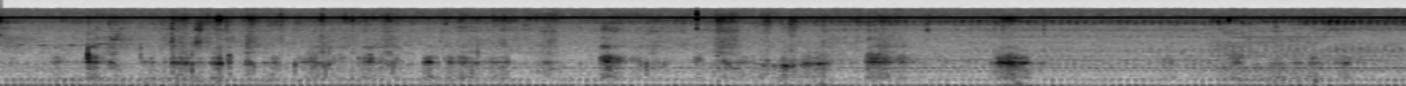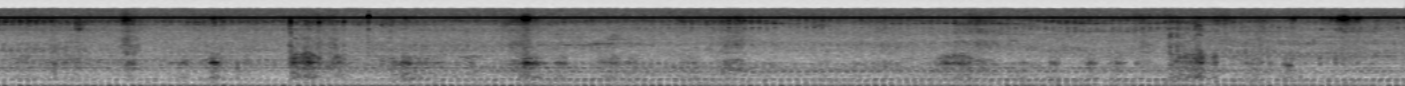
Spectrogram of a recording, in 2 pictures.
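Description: Honda CRF single-cylinder four-stroke dirt bike engine idling low and steady.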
